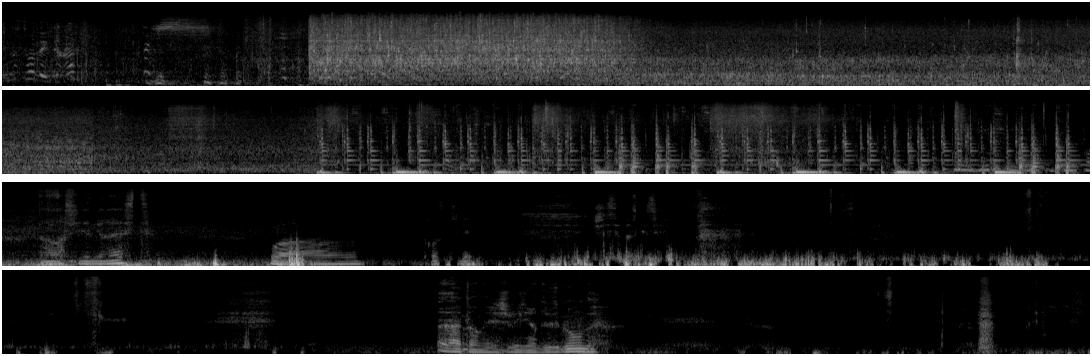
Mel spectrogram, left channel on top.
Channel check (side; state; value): both; different; correlation 0.00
